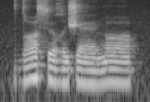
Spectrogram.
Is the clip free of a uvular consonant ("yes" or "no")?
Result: no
